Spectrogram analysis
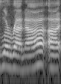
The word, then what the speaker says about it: Lorena: My name is Lorena. It is spelled like Lorena Bobbitt, but pronounced more racist, okay?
